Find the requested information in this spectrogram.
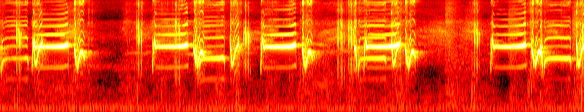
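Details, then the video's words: Clear prinia song in the drawn-out ngalun manner, delivered in bursts. Steady high whistles alternate with short twangy, buzzing notes, separated by brief pauses. A soft low drone is heard in the background. "Prenjak Gacor Ngalun. Suara jernih."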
